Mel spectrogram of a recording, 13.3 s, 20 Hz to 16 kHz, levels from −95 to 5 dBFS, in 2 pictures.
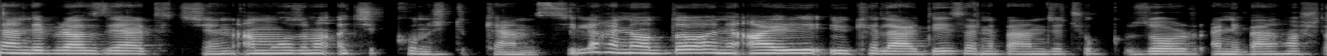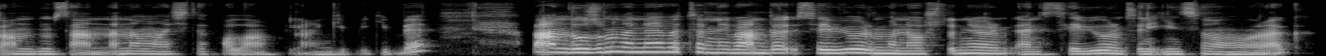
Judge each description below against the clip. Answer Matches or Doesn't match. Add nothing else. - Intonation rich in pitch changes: Doesn't match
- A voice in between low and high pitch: Matches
